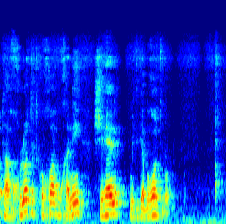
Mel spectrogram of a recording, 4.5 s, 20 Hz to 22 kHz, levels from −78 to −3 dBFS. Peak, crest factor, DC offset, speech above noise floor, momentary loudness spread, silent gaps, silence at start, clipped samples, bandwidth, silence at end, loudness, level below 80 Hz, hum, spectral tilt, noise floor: -4 dBFS; 18 dB; under 0.1%; 27 dB; 19 LU; none; 0 s; under 0.1%; 13.5 kHz; 0.1 s; -21 LUFS; -52 dBFS; none; -7 dB/octave; -48 dBFS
